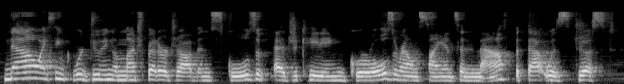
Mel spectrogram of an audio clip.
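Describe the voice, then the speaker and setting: A woman hosting a casual interview, talking animatedly with quick asides and frequent affirmations. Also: medium pitch, steady tone, darkish tone, faint music behind. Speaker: podcast host.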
